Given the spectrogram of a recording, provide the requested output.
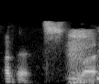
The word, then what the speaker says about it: Lovitz: Lovitz. He has love in his name.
